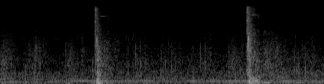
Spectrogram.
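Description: Heavy footsteps thud on a stone path.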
